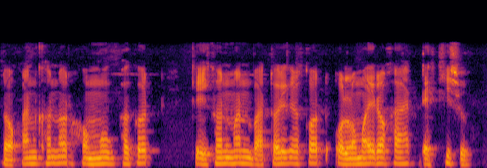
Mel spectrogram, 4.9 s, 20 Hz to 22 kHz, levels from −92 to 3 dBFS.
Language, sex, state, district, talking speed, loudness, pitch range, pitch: Assamese, male, Assam, Kamrup Metropolitan, 100 wpm, -19 LUFS, 135-145 Hz, 140 Hz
